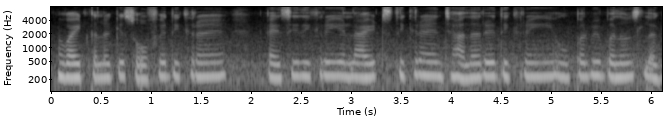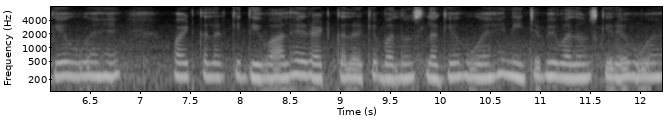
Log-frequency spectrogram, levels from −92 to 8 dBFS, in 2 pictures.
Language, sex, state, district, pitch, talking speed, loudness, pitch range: Hindi, female, Chhattisgarh, Rajnandgaon, 230 Hz, 210 wpm, -28 LUFS, 220-240 Hz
